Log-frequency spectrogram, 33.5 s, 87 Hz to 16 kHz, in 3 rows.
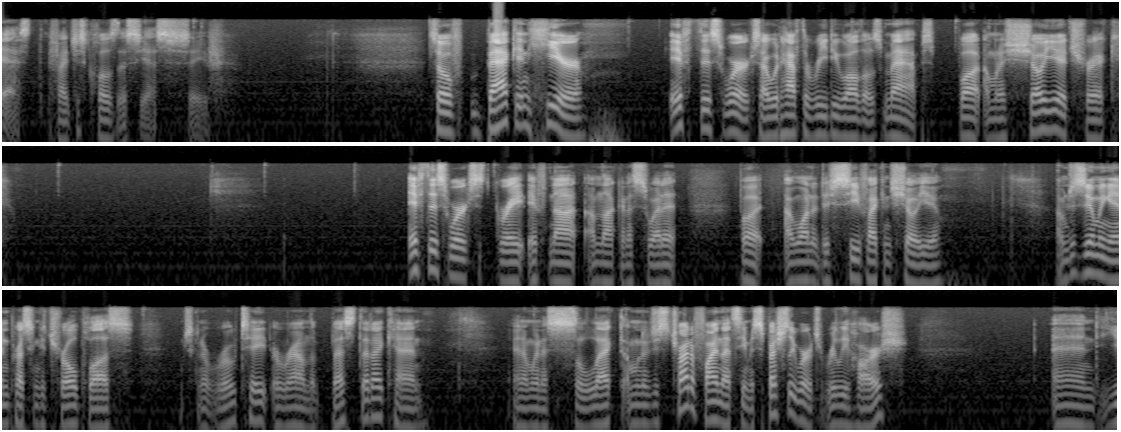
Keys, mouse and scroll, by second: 0.8 click, 2.0 click, 4.6-6.4 middle drag, 6.4-8.6 drag, 8.6-9.6 middle drag, 9.6 click, 10.0 middle click, 10.8 click, 10.9 middle click, 11.8-13.4 drag, 13.4 middle click, 13.9 click, 14.8 middle click, 15.5 click, 15.6 middle click, 16.2-17.3 drag, 17.3-18.8 middle drag, 19.4 ctrl+-, 20.6 ctrl+-, 21.3 space, 21.8 click, 22.5-23.8 middle drag, 23.8-27.7 drag, 28.7 click.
